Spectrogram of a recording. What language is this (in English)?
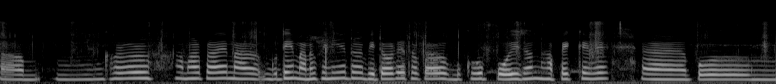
Assamese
